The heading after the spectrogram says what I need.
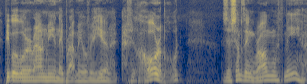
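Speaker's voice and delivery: put-on elderly voice, worn right out and exhausted. Just revived after blacking out, the aged tiefling speaks to those around him: suddenly aged tiefling voice. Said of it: "really old tiefling that you hadn't seen on the boat this whole time. But then, as you're looking at this person, realize it's [name], and he looks now to be over 80 years old. / and he looks now to b".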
